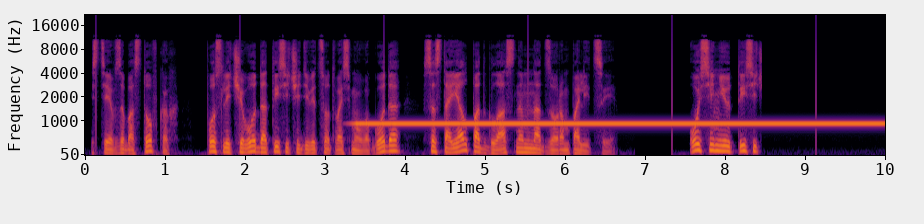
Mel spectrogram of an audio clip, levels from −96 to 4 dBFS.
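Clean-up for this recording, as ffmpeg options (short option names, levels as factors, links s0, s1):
-af "adeclick=t=4,bandreject=f=920:w=30"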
